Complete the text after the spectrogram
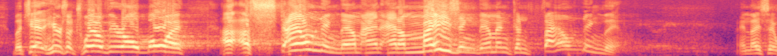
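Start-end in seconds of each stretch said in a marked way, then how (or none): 0.1-6.2 rising, louder preacher's build; preaching at full force. Acted. Preacher building to a loud climax for the church. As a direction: lift the congregation with it.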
